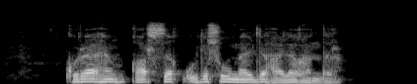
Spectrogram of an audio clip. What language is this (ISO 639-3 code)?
bak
